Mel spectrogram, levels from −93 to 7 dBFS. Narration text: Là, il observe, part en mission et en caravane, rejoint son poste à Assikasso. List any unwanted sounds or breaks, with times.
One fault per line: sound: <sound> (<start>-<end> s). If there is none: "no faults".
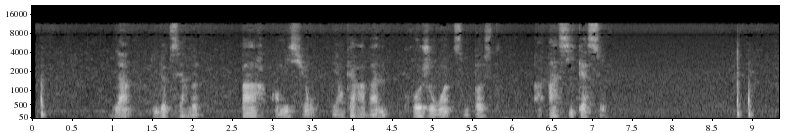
no faults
